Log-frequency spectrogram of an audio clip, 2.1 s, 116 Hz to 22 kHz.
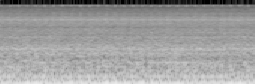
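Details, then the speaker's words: Yamaha Xeon GT125 scooter after cylinder block and piston kit replacement; low steady putter with an even beat, no misses or ticking, no longer smoking from the exhaust: smooth normal idle. "Hai suaranya sudah halus ya teman-temanku Hai ini enggak diblock sama servernya baru sudah tidak berasap lagi ya"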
